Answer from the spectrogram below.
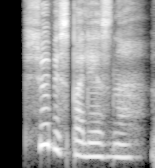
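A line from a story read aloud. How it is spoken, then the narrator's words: Sighing. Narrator (Russian): вздохнула Антея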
